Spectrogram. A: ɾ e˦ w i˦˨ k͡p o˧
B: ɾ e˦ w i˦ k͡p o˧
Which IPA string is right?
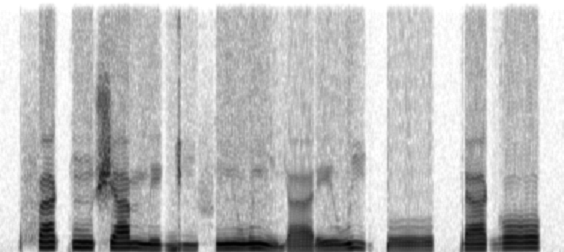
A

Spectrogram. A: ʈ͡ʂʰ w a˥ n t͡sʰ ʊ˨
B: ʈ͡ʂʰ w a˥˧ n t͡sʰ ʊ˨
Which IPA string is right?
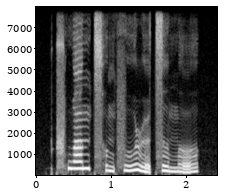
A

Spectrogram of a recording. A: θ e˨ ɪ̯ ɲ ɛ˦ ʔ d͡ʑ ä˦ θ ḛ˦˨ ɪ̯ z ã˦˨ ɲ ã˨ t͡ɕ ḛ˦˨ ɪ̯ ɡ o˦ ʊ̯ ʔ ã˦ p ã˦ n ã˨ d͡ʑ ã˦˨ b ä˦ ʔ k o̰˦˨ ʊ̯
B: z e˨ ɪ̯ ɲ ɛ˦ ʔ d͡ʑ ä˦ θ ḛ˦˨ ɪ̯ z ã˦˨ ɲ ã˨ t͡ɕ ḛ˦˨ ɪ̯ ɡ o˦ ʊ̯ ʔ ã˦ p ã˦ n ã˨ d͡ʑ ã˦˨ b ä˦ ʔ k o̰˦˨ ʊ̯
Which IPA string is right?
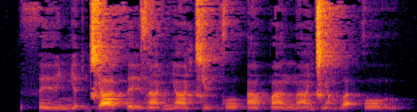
A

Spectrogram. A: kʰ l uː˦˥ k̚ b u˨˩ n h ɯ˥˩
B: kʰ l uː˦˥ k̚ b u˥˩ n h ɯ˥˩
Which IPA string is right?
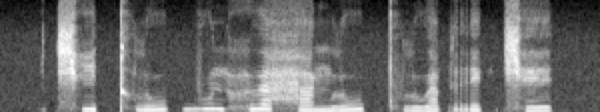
B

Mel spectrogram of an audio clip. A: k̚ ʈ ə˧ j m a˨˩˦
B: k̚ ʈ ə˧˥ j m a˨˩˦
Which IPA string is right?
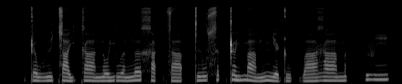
B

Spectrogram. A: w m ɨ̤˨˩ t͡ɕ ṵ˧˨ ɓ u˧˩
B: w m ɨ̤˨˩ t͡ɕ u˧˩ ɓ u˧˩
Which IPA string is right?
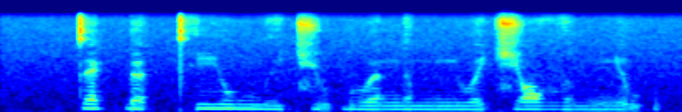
A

